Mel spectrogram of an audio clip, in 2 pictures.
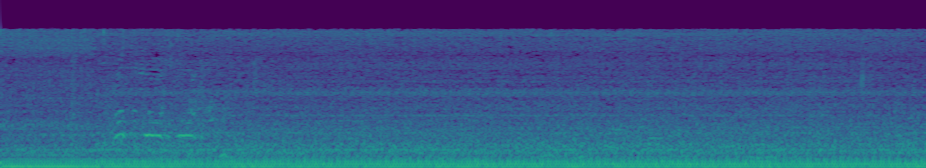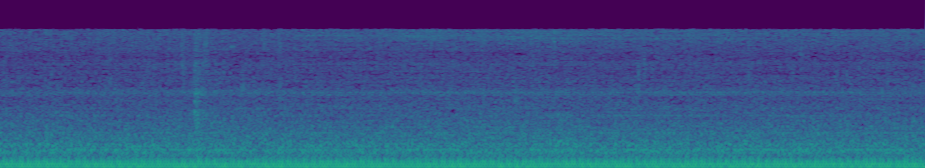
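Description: A crane truck's engine runs with a steady low drone.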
